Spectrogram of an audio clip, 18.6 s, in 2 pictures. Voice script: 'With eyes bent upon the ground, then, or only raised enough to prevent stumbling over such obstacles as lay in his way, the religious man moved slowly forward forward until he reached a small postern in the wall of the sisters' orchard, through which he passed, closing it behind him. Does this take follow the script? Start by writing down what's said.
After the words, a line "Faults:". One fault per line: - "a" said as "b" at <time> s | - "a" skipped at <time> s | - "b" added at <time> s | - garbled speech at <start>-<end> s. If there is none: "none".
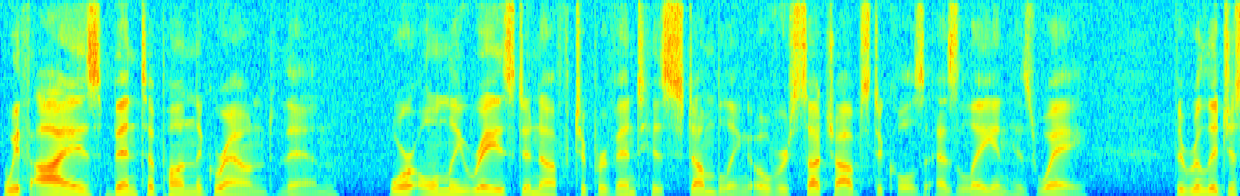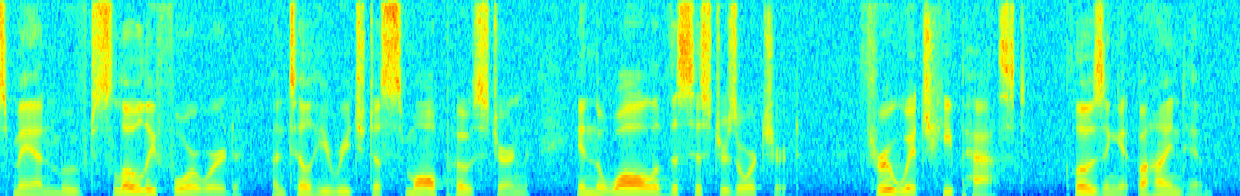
'With eyes bent upon the ground, then, or only raised enough to prevent his stumbling over such obstacles as lay in his way, the religious man moved slowly forward until he reached a small postern in the wall of the sisters' orchard, through which he passed, closing it behind him.
Faults:
- "his" added at 4.9 s
- "forward" skipped at 11.1 s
